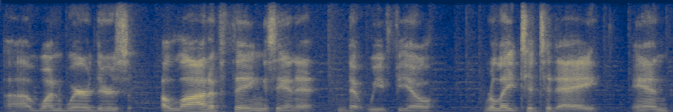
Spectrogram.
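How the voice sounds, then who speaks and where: A male producer answering an interview question in a thoughtful, measured way. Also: fairly low pitch, level tone, creaky, fairly bright tone, lo-fi sound, faint music behind. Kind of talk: press interview.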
